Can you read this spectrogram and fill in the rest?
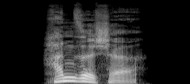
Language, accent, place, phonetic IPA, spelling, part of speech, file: German, Germany, Berlin, [ˈhanzɪʃɐ], hansischer, adjective, De-hansischer.ogg
- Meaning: inflection of hansisch: 1. strong/mixed nominative masculine singular 2. strong genitive/dative feminine singular 3. strong genitive plural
